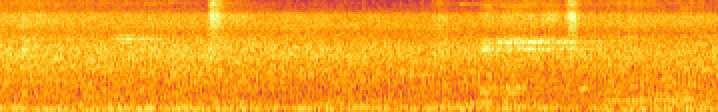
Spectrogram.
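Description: Small gasoline engine of a one-bagger concrete mixer running steadily with its drum turning. Two short sharp sounds about a second in and near the end.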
